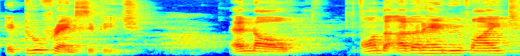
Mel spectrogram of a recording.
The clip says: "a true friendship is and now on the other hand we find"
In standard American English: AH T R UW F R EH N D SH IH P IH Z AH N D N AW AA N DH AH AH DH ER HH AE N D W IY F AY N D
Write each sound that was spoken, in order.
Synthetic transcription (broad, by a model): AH T R UW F R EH N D S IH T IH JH AH N D N AW AA N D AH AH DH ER HH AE N D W IY F AY N D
